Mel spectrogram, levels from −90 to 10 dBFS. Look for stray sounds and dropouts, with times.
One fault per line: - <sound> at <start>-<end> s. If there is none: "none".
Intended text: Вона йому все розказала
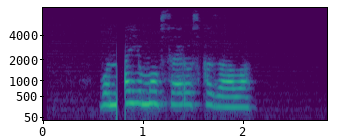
- dropout at 0.7-0.8 s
